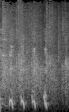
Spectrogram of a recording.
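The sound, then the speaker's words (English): A half-hearted pity clap: four slow, evenly spaced hand claps, moderately loud, trailing off after about a second, with no one speaking. “Thanks for the pity clap.”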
